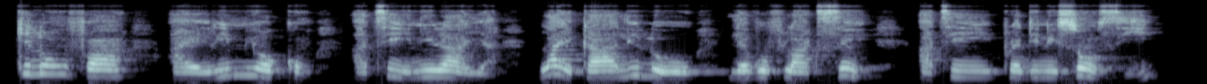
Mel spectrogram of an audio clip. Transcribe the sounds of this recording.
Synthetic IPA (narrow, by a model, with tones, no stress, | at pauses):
ki˦lo˦n̩˦fa˧ | a˨ɛ˨ɾi˨˦mĩ˦ɔ˧kɔ̃˨ | a˨tʰi˧i˨nĩ˧˦ɾa˧a˨ja˨ | la˨˦i˦˨ka˨˦˧li˦lo˦˨˧lɛ˧vo˧fla˧ksĩ˦˨ | a˨ti˧pɾɛ˧dĩ˧nĩ˧sõ˦˨si˨˦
